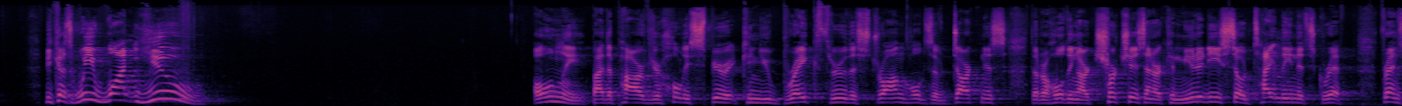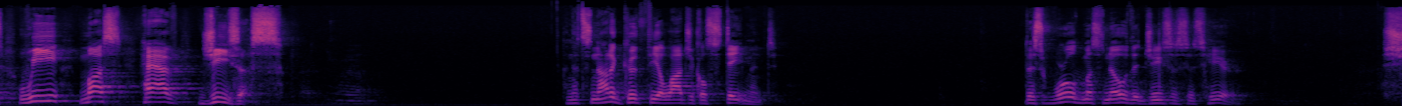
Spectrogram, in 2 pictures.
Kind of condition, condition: setting, large echoing room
